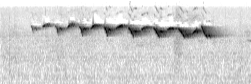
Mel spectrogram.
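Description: Yellow-throated Warbler song: a bright, high series of about eight clear slurred notes cascading gradually downward over two seconds, lacking introductory notes or a closing chip.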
